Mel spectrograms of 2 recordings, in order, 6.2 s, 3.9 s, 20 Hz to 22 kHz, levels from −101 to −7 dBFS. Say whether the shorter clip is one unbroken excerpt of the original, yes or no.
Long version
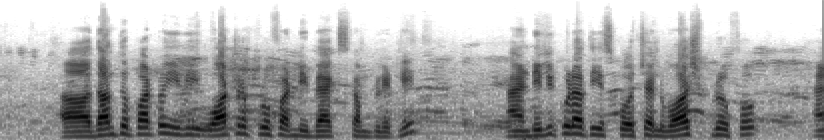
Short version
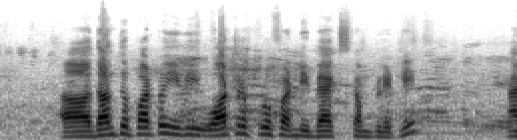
yes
